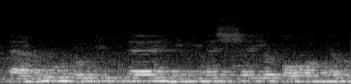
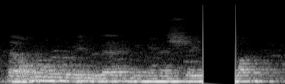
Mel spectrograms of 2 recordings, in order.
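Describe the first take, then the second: First: The vowels are exaggerated and clearly articulated. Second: The vowels are incompletely formed and unclear. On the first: The speaker calls it right. "takaluf atau berlebihan" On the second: The speaker calls it wrong. "vokal yang tidak sempurna"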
